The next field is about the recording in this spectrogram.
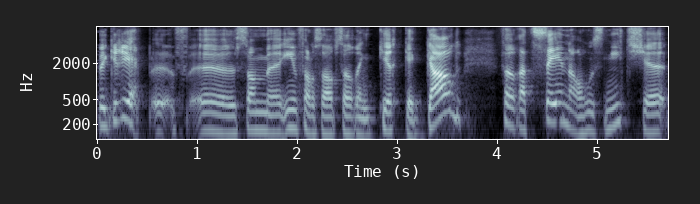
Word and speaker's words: Kierkegaard: Nej, filosofen Søren Kierkegaard. Uttalar jag rätt nu? Gård, Kierkegaard, dansken. Han myntade ett begrepp som kallas för ressentiment.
